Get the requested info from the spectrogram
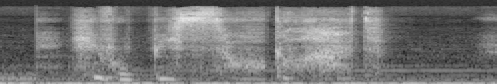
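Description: A person whispering a few breathy words over a low steady hum.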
